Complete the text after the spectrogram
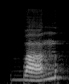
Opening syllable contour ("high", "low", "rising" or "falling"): rising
